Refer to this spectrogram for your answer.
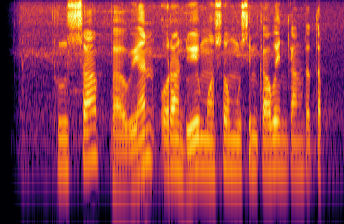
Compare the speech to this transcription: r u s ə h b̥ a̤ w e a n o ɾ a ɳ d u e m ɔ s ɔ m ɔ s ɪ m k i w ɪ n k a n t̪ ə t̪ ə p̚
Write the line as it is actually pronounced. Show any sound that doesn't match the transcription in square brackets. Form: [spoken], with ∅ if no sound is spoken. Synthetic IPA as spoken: r u s [a] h b̥ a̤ w e a n o ɾ a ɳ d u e m ɔ s ɔ m [u] s ɪ m k [a] w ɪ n k a [ŋ] t̪ ə t̪ ə p̚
